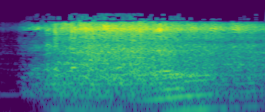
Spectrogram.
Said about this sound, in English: Look out, here comes a car. Look out!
